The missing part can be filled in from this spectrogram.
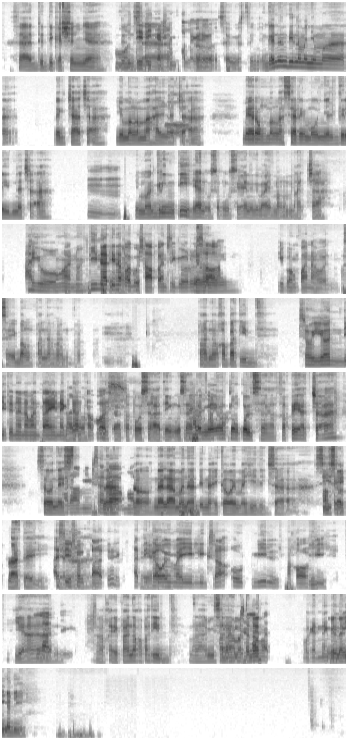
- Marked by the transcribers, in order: static; chuckle; mechanical hum
- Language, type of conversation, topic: Filipino, unstructured, Ano ang mas gusto mong inumin, kape o tsaa?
